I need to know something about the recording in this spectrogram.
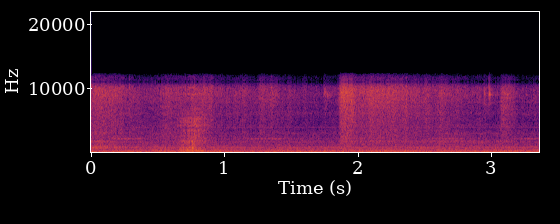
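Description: A plastic bag rustles and crinkles close by.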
